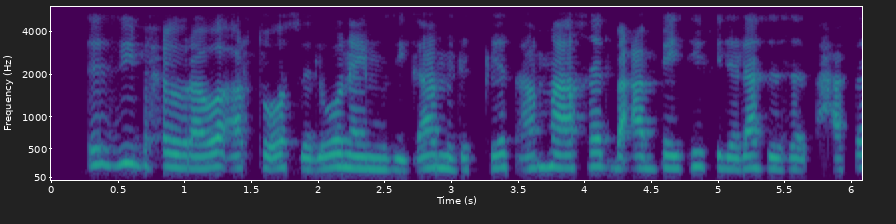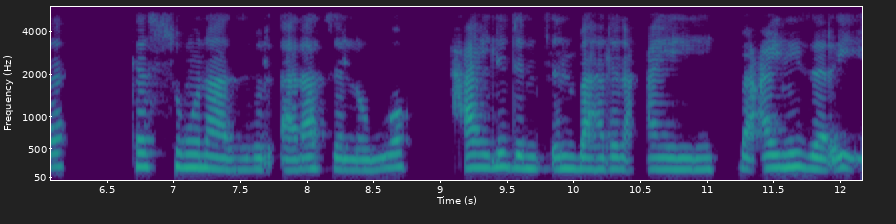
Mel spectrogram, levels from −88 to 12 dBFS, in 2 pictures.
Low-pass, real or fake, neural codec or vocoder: 5.4 kHz; fake; vocoder, 22.05 kHz, 80 mel bands, WaveNeXt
